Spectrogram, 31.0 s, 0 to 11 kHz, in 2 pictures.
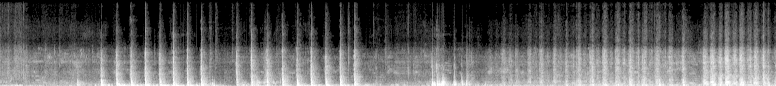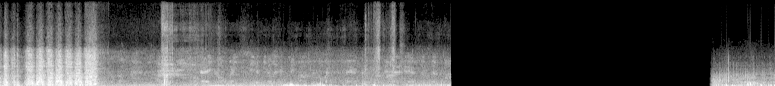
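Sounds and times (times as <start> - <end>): hand sanding paint: 10.0 - 17.6.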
